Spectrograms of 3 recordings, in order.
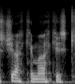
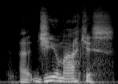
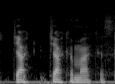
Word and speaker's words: Giakoumakis: I mean, it was butchered many times on this show, and Atlanta have issued a pronunciation guide for anyone, because he was still called, what was the common one that you always hear? Giamakis.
